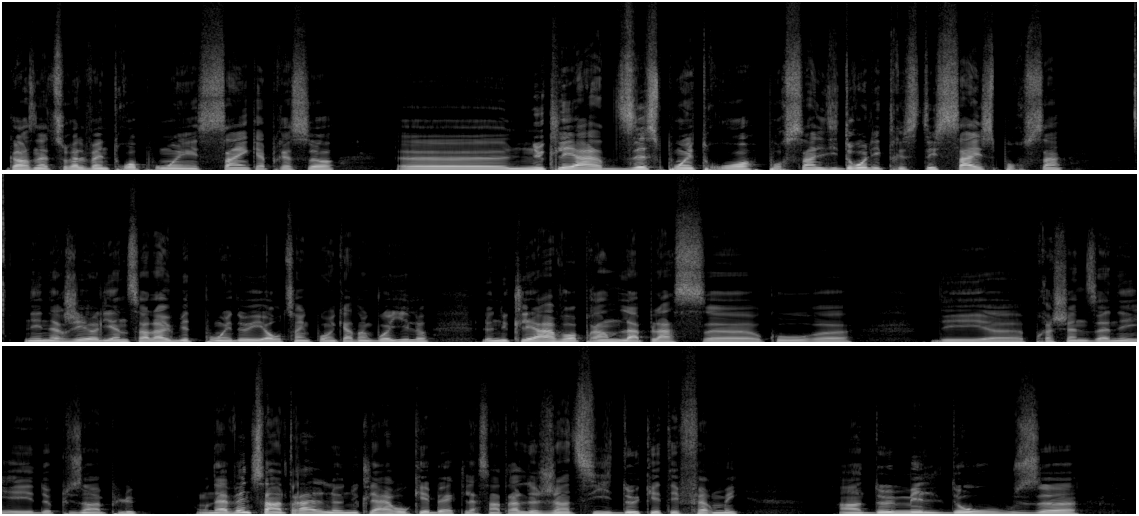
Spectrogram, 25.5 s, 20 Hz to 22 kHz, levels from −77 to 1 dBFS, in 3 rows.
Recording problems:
none

